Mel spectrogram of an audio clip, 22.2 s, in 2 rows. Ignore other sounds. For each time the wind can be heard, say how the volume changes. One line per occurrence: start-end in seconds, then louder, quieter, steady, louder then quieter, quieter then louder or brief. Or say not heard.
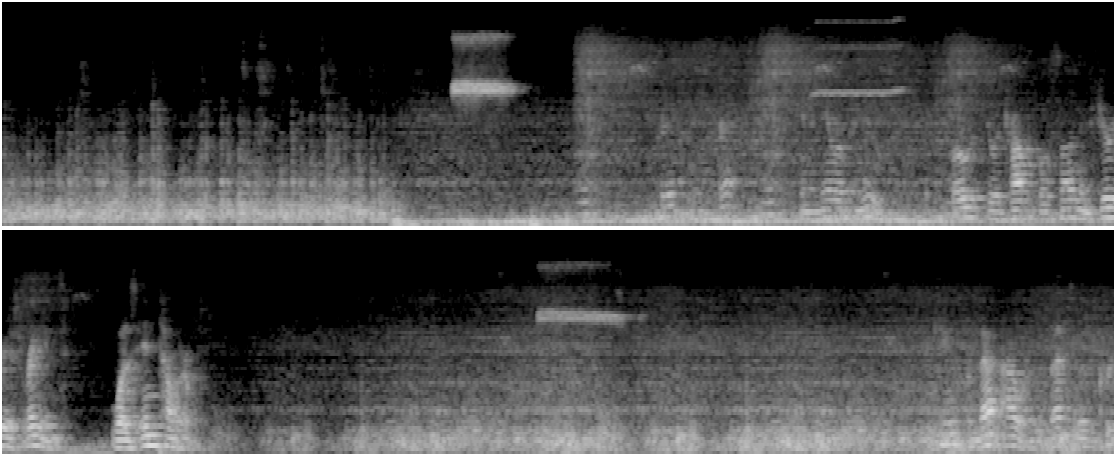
0.0-22.2 quieter then louder.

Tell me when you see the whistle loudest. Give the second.
5 s.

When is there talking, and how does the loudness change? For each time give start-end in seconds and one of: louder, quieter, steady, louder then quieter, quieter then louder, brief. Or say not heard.
6.5-13.1 louder
20.4-22.2 brief.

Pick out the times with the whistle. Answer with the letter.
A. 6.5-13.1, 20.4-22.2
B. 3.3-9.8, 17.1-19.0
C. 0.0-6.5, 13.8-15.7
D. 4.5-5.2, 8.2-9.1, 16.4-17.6
D.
